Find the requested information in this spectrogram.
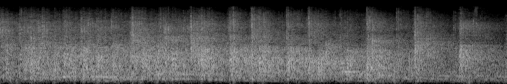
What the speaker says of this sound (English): We can clap for him as he comes.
